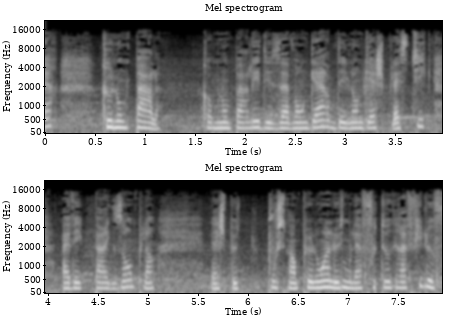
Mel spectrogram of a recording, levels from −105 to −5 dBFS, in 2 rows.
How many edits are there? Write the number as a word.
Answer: three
